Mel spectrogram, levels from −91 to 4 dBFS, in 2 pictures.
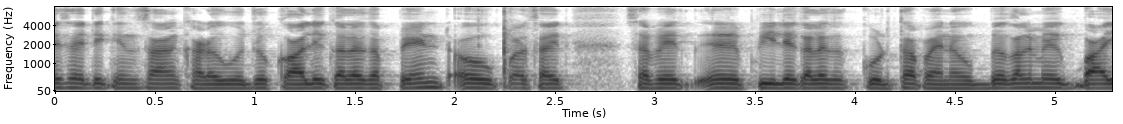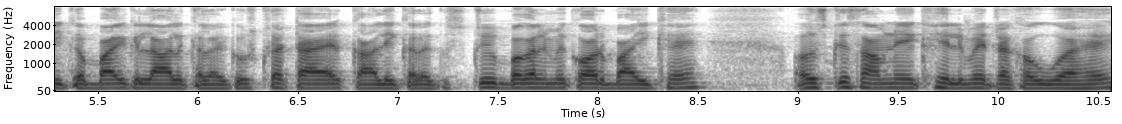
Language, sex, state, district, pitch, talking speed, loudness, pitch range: Hindi, male, Bihar, Saharsa, 145 Hz, 285 wpm, -19 LUFS, 140-150 Hz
